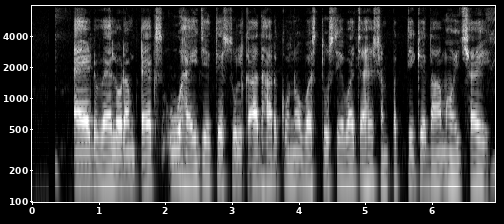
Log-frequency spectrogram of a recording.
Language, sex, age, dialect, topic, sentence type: Magahi, male, 25-30, Western, banking, statement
